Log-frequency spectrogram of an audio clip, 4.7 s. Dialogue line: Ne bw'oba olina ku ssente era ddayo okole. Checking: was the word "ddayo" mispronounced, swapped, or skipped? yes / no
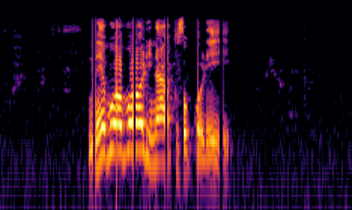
yes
